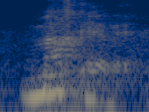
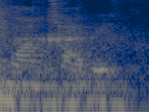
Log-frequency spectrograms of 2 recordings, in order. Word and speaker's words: mackerel: Makirel. Not makarel. Makirel.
